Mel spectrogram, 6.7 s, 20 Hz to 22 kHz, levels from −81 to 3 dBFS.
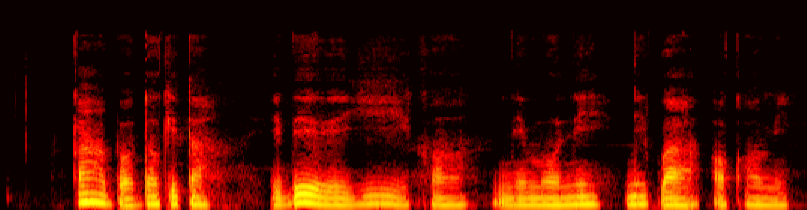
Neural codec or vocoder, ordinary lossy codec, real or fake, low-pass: none; AAC, 32 kbps; real; 19.8 kHz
